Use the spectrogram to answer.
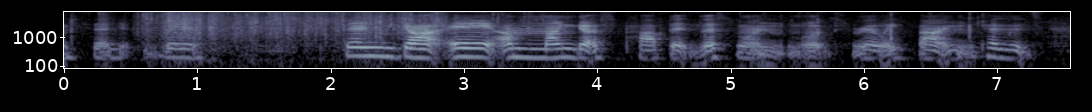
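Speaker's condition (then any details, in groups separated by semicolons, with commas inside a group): Brain injury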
